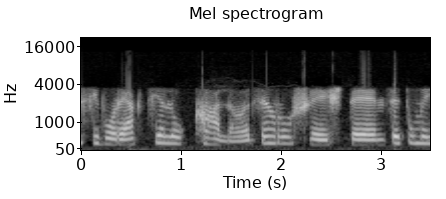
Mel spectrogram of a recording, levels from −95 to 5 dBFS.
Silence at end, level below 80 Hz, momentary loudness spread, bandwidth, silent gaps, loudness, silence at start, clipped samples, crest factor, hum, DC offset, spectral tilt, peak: 0 s; -70 dBFS; 6 LU; 13 kHz; none; -22 LUFS; 0 s; under 0.1%; 14 dB; none; under 0.1%; -3 dB/octave; -10 dBFS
